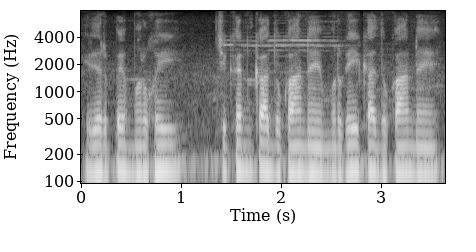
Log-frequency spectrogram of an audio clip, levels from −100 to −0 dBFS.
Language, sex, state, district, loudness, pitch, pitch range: Hindi, male, Delhi, New Delhi, -19 LUFS, 125 Hz, 120-130 Hz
